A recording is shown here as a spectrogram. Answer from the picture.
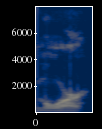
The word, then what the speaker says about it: Mohr: And my last name is spelled M-O-H-R. So Brian Moore.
